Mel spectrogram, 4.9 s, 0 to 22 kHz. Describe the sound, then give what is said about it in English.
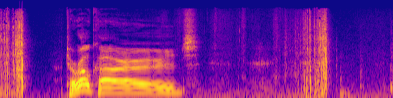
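Tarot cards from a 78-card deck being shuffled, with a few short, broad rustling bursts and a sustained, wavering voice-like tone between them. “Tarot cards. I like tarot cards. 78 cards, that'll tell you anything you'd like to know.”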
